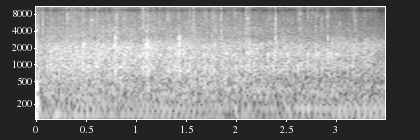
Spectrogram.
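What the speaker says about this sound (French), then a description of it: "Applaudissez-le." An audience at a children's talent event applauds continuously, a dense, even wash of clapping lasting a few seconds with no speech.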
